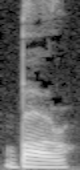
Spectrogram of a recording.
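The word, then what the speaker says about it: barre: И в этом примере мы столкнулись еще с одним французским словом – bar. Оно пишется B-A-R-R-E. По-французски звучит bar, le bar, балетный станок.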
